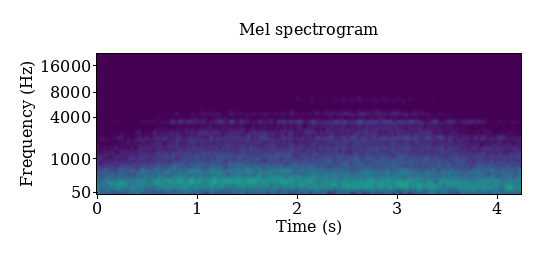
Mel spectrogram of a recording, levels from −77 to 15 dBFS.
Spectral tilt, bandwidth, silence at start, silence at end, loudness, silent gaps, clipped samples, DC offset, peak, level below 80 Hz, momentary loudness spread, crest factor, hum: -9 dB/octave; 9 kHz; 0 s; 0 s; -33 LUFS; none; under 0.1%; under 0.1%; -20 dBFS; -56 dBFS; 4 LU; 12 dB; none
